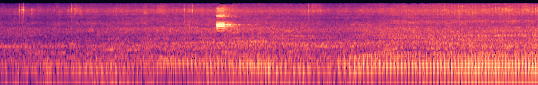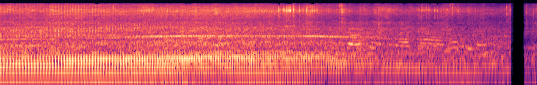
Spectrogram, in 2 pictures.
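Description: A motor scooter's small engine passing close by, swelling over a few seconds and then fading, with people's voices on the street. A brief sharp high-pitched sound, like a bell or clink, comes about two seconds in.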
